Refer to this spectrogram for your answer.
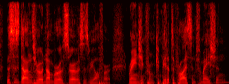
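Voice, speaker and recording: With a New Zealand accent, a man talks at a very fast pace. His pitch varies in an ordinary way. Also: very clean recording, silent background. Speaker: software developer, conference speaker. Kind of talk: conference talk. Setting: stage with audience. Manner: hesitant, many fillers.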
